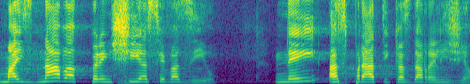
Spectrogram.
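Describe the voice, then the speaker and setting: A woman speaks very slowly in a high voice. Her tone is bright and sharp. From Lebanon, raised in Argentina. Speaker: guest speaker giving testimony. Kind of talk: testimony. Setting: church.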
